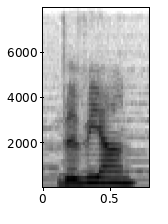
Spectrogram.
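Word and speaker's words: Vivillon: The L's are silent, because it's French. Right? Vivian? I'm pretty sure it's pronounced Vivian, the butterfly.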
